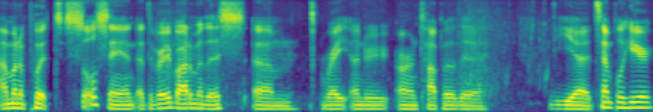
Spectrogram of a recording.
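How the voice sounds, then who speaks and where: Mumbling at a moderate pace, a man speaks at fairly low pitch with fairly even intonation in a dry, close sound with no echo. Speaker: gaming video creator. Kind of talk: gameplay commentary. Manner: casual, hesitant with fillers.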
